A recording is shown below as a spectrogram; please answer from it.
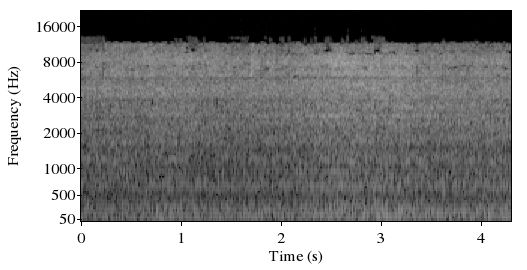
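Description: Steady ambient noise at an airport apron: an even rumble and hiss of engines and machinery, with no distinct events.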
